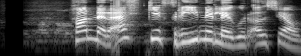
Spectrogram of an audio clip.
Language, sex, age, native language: Icelandic, male, 30-39, Icelandic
